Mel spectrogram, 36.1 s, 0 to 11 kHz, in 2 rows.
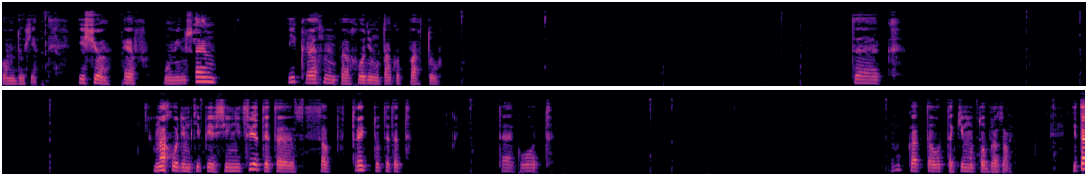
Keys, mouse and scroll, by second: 2.0 f, 4.5 click, 7.7 click, 13.3 middle click, 18.1 click, 21.2 click, 25.9 click, 29.3 click, 33.2-33.6 scroll down 2, 33.6 middle click, 35.5 middle click, 35.5 middle click.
